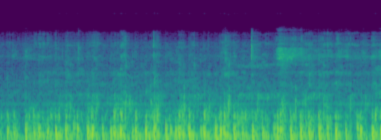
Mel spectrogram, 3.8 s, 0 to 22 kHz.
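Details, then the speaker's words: Dayton 1/16 hp 5000 rpm motor, over 40 years old, on a Lutron/Dayton 5 A speed controller set low (2): fast uneven rattle under a low drone; owner suspects worn bushings. "i can hear the bad bushings that are you know bad because they're more than 40 years old"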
